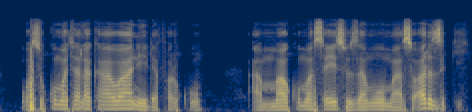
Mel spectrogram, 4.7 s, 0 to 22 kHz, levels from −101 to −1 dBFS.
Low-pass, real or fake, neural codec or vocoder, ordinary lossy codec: 10.8 kHz; fake; vocoder, 48 kHz, 128 mel bands, Vocos; none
